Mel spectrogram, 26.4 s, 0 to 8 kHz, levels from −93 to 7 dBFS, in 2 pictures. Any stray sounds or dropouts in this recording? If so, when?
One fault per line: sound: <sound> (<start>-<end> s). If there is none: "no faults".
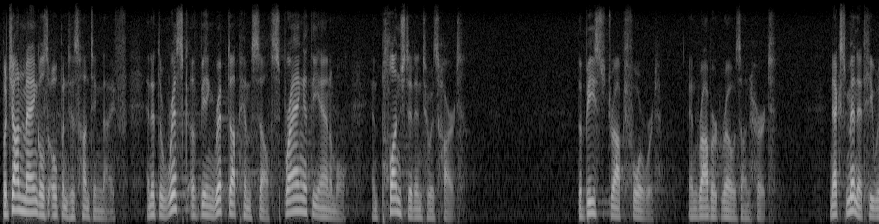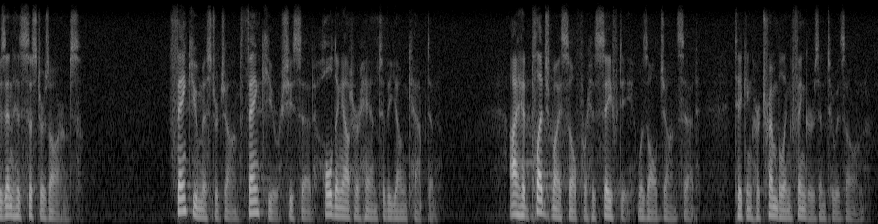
no faults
